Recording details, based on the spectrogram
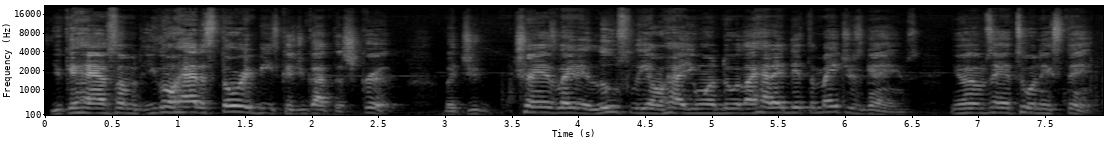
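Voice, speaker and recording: A man's voice: a little high, fast talker, recorded from a distance. A man co-hosting a live podcast in casual, slangy, profane chat, often repeating little tag phrases. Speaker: live stream podcast co-host. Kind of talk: casual chat with friends about video games.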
